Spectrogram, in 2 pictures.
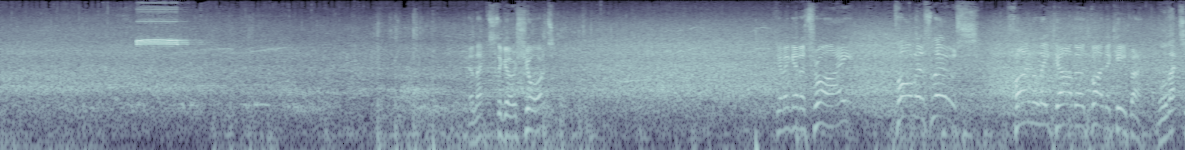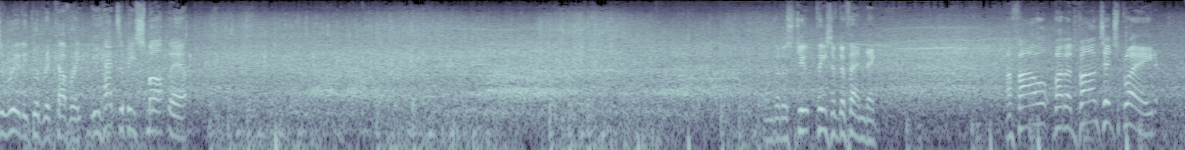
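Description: A large stadium crowd cheers and murmurs steadily.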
